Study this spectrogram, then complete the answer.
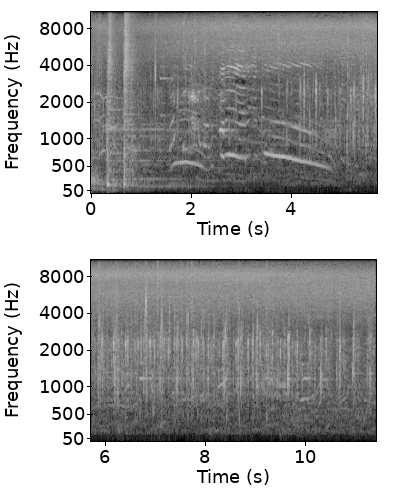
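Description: A steel drum band plays a lively tune outdoors.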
